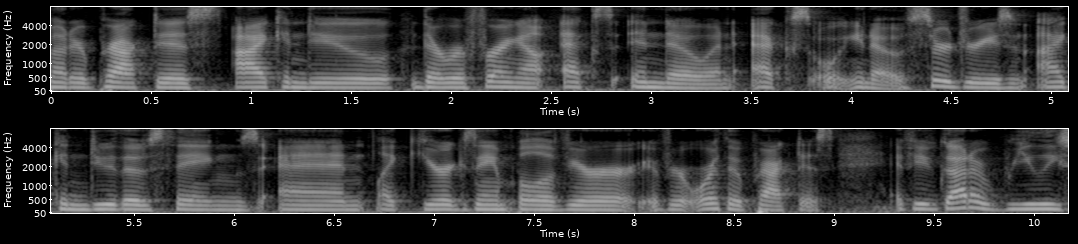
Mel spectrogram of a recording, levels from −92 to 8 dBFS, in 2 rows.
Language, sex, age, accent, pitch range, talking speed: English, female, 20-39, American, 150-170 Hz, 210 wpm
